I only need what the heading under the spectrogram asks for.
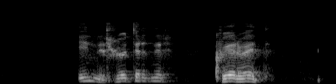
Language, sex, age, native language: Icelandic, male, 50-59, Icelandic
